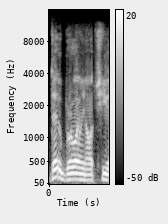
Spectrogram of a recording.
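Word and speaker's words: Доброй ночи: And I said Cisadilla L, which is pronounced Dobroy Nochi and means good night.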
